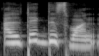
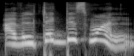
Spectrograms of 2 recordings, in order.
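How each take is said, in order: First: I will is shortened to one syllable. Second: I will is said as two full words.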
